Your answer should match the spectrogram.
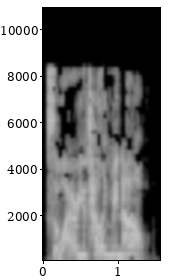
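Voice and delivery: high, insistent questioning; challenging question. A narrator's reading. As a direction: press for an answer, pitch lifted. Kay challenges the fairies.

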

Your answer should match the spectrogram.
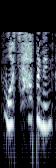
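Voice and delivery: high-pitched, alarmed cry; frightened cry. A narrator's reading. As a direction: cry out in sudden panic. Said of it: "I cried".

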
